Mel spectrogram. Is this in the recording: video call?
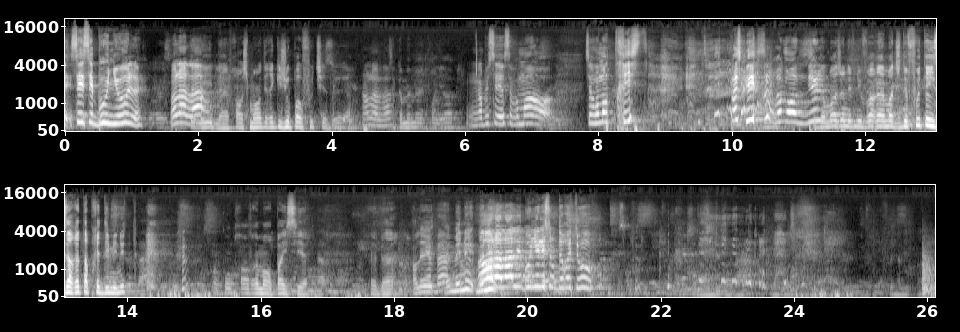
no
